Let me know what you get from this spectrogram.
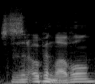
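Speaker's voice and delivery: plain reading voice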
